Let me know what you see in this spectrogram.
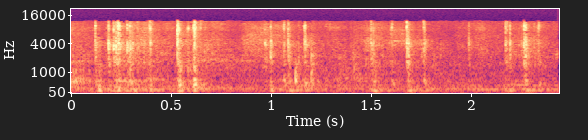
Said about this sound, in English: tapping away at his keyboard.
